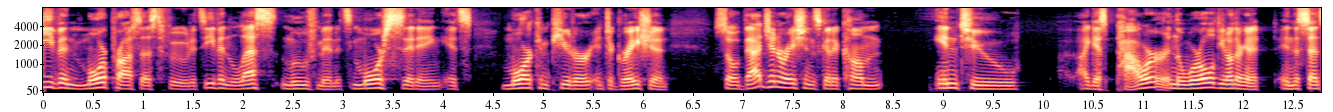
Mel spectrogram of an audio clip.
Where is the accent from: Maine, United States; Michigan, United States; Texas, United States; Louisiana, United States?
Maine, United States; I'm from Maine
